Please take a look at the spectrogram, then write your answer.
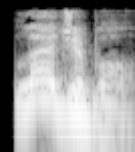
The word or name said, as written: legible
